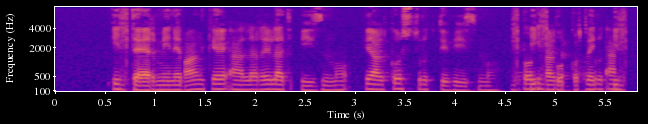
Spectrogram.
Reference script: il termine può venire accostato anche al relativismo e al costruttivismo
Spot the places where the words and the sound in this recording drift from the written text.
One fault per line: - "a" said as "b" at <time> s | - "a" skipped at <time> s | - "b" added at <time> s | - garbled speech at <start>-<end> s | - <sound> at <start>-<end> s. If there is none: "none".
- "può venire accostato" skipped at 1.3 s
- dropout at 2.4-2.5 s
- garbled speech at 4.6-5.7 s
